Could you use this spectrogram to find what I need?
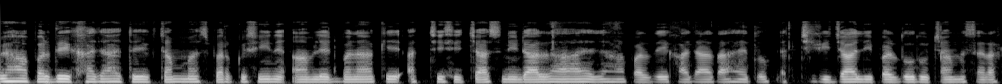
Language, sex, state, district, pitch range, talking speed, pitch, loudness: Hindi, male, Chhattisgarh, Bilaspur, 115-120 Hz, 190 wpm, 120 Hz, -19 LUFS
